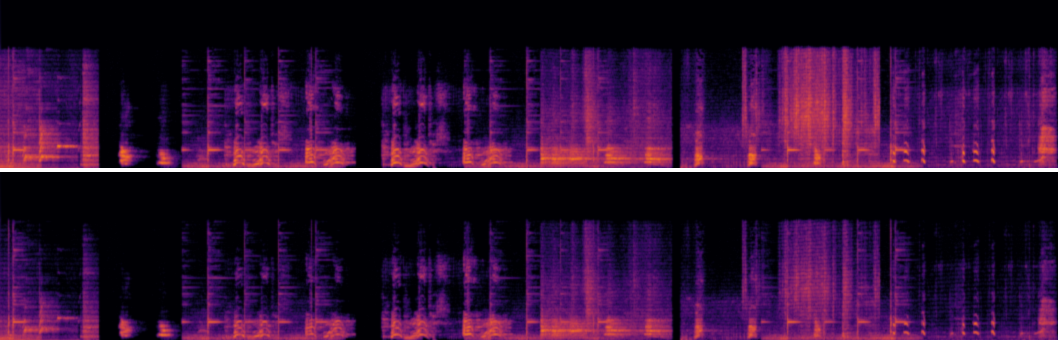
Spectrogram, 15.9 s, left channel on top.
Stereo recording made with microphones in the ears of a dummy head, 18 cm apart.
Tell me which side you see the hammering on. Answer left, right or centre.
centre.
